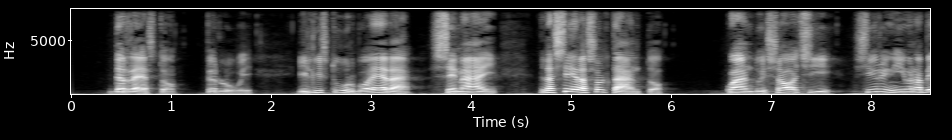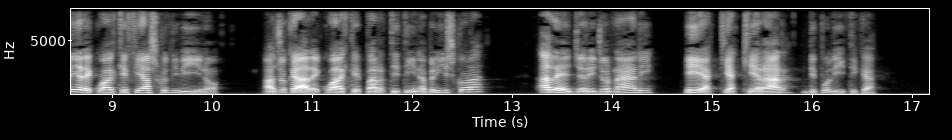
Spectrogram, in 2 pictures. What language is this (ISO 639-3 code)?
ita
